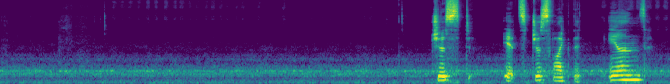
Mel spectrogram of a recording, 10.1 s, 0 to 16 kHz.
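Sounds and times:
pencil scratching on paper: 1.6 - 6.0, 9.2 - 10.0.

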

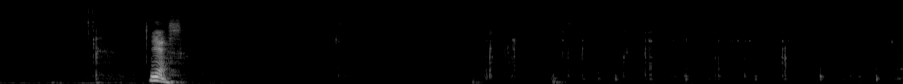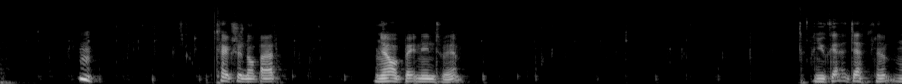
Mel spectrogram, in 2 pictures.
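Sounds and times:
biting and chewing: 4.7 - 17.4
person humming hmm: 9.8 - 10.1.

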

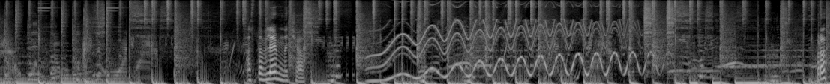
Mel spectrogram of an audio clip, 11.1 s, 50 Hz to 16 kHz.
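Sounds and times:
background music with steady beat: 0.0 - 11.0
warbling siren-like electronic tone: 4.9 - 9.1.

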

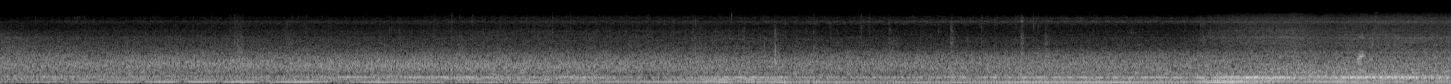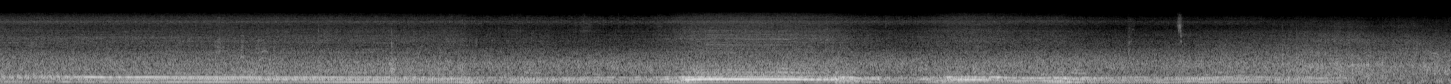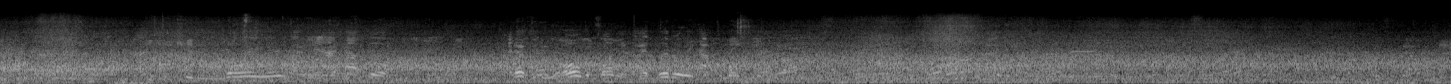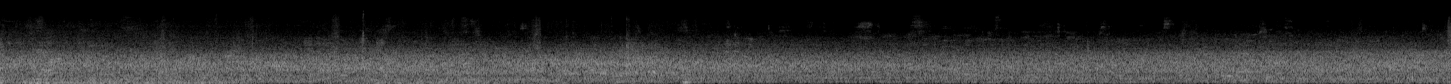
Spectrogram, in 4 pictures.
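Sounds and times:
car engine revving: 2.6 - 31.6.

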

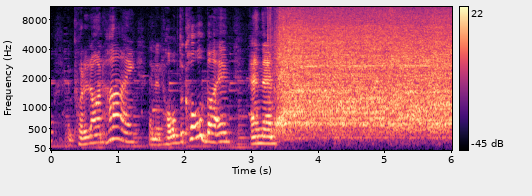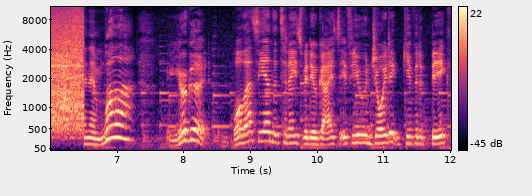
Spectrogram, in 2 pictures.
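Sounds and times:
blow dryer blowing air: 3.3 - 6.6.

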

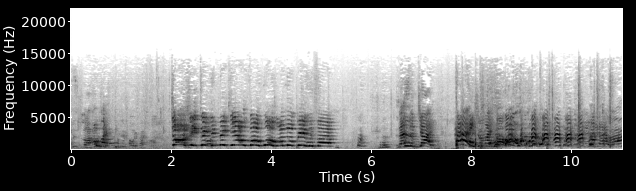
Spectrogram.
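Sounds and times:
children chattering excitedly: 0.0 - 11.0.

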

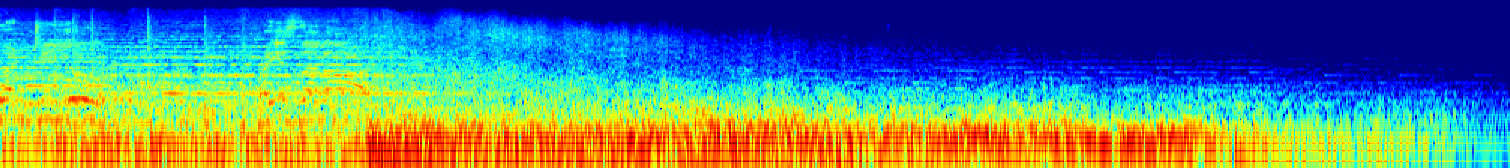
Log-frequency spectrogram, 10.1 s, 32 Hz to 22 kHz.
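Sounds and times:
thunder rumble: 0.6 - 10.0.

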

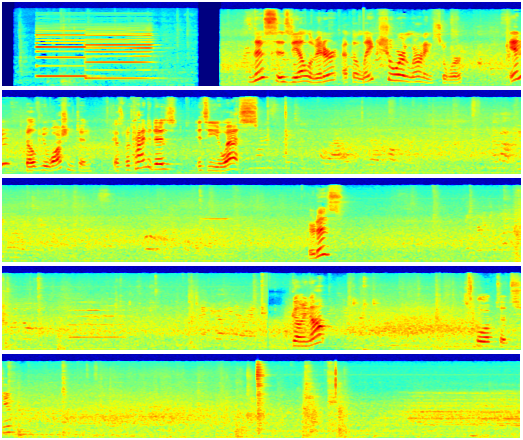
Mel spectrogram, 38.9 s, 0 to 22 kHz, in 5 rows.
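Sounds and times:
elevator doors opening: 0.4 - 2.9, 23.1 - 27.3, 31.2 - 38.9
steady beep: 0.5 - 2.4
two-note ding-dong chime: 0.5 - 2.4.

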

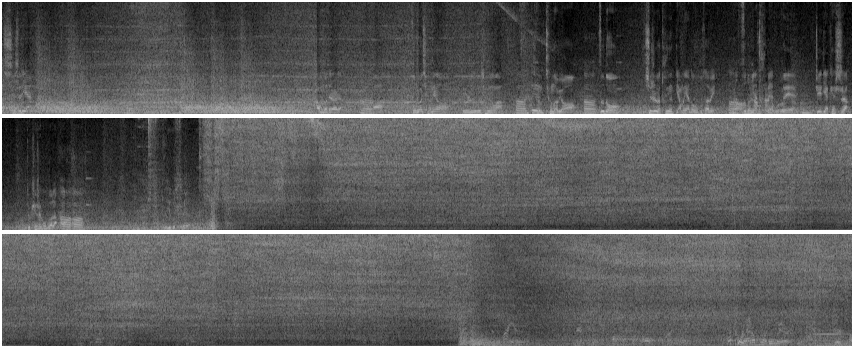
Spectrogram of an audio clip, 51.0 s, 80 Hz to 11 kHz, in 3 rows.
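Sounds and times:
plasma arc hissing: 21.0 - 51.0.

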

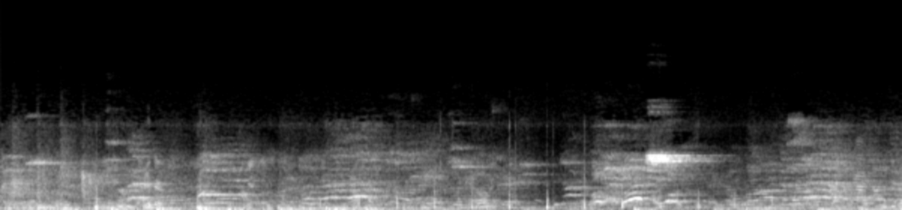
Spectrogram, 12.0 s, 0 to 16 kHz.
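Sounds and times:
voices echoing in a hall: 0.0 - 12.0.

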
